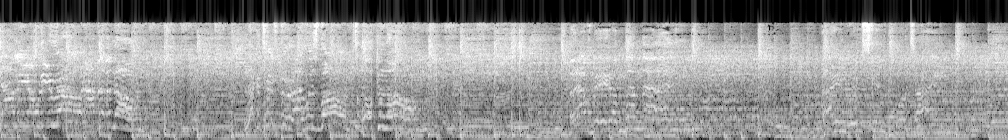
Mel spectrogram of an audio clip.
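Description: A loud, dense rock song driven by distorted electric guitar riffs, with pounding drums and what sounds like shouted vocals, playing continuously at full volume throughout.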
